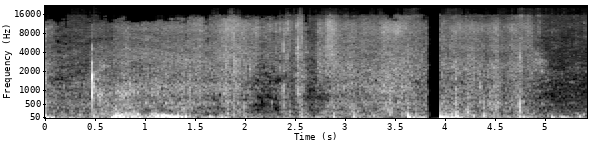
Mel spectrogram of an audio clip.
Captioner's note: shuffling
